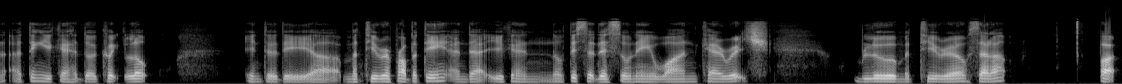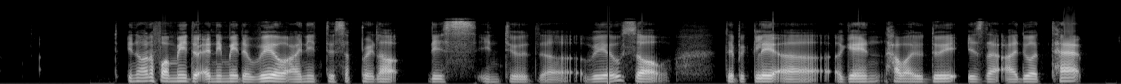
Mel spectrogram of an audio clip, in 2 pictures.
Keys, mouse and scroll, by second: 0.6 click, 11.1-12.3 middle drag, 12.6 middle click, 14.6-15.8 shift+middle drag, 16.1-17.2 middle drag.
